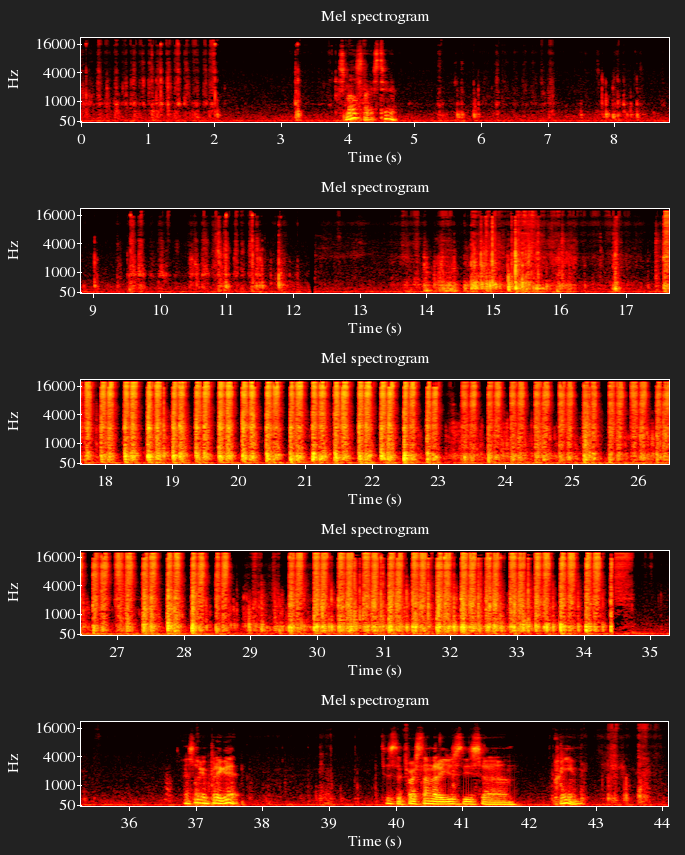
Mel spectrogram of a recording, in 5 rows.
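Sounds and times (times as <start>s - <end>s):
shoe brush buffing leather boot: 17.6s - 28.8s, 29.6s - 34.5s.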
